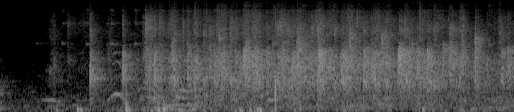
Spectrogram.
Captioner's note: audience applauding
